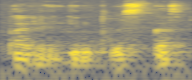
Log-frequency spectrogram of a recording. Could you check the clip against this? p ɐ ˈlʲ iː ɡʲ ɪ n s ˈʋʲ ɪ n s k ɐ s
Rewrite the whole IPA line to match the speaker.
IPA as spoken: p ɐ ˈlʲ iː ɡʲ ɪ n t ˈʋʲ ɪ s k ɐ s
